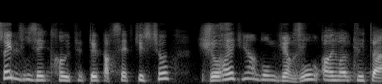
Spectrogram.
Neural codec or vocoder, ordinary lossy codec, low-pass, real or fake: codec, 16 kHz, 0.5 kbps, FreqCodec, larger model; none; 7.2 kHz; fake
